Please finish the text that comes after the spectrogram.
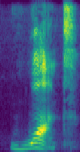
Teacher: it's a one syllable word and i hear an aw sound here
